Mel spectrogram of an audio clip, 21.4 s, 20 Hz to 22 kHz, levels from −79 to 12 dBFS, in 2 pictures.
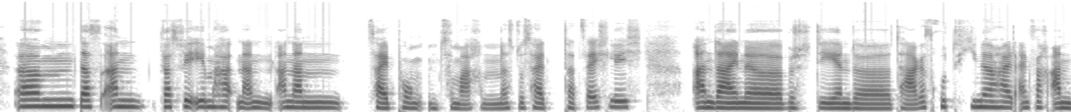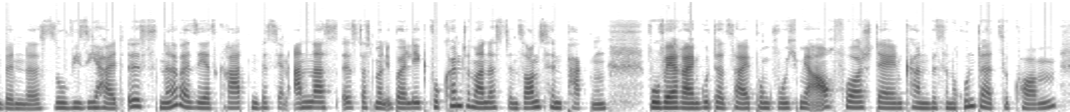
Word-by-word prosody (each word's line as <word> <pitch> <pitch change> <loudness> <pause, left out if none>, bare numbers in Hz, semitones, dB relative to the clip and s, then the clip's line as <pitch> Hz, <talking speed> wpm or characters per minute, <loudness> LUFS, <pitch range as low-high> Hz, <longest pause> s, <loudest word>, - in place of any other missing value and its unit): ähm, 235 0 +3
das 225 0 +2
an 220 0 0
was 215 0 -1
wir 215 - +2
eben 215 0 0
hatten, 210 -2 -2
an 175 0 -1
anderen 190 -2 0 0.2
Zeitpunkten 170 -2 -2
zu 175 - -10
machen, 155 0 -5
dass 170 +2 -5
du's 185 +1 -8
halt 175 -1 0
tatsächlich 200 +4 -3 0.5
an 195 0 +3
deine 175 -2 +4
bestehende 170 -2 -1
Tagesroutine 205 +6 -2
halt 195 -2 0
einfach 190 +1 -5
anbindest, 165 -2 -2
so 180 0 -1
wie 185 0 0
sie 190 +1 -1
halt 170 -3 0
ist, 230 0 -1
ne, 185 +8 +2
weil 210 -7 +1
sie 185 - -2
jetzt 175 -1 -1
grad 180 -2 -3
'n 180 - -3
bisschen 180 0 -9
anders 190 +1 +1
ist, 185 +1 -6
dass 185 0 -7
man 175 -2 +1
überlegt: 180 +2 -1
„Wo 200 - +1
könnte 255 +1 +2
man 180 -3 +4
das 185 0 -2
denn 175 -2 -4
sonst 185 +4 +2
hinpacken? 170 -4 -3 0.4
Wo 190 -1 +6
wäre 185 -1 +9
ein 175 0 +7
guter 190 -2 -1
Zeitpunkt, 175 0 -1
wo 175 - -1
ich 175 +1 -6
mir 180 -2 +2
auch 210 - +3
vorstellen 190 -4 0
kann, 180 0 -1
'n - - -3
bisschen 175 -1 -4
runterzukommen?” 180 -1 -2
185 Hz, 170 wpm, -24 LUFS, 175-200 Hz, 0.5 s, wäre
